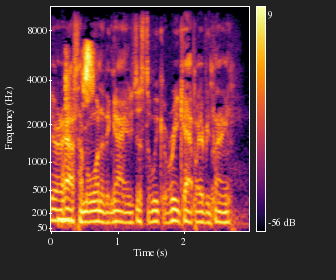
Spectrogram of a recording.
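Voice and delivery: low, quiet, sinister voice.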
